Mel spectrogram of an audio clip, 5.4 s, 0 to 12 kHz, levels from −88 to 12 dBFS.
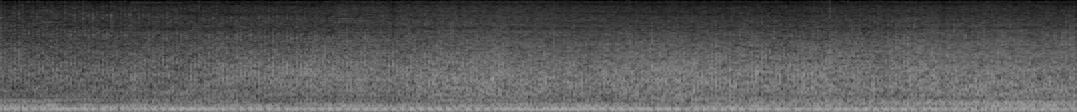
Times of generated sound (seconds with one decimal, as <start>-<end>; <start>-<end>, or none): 2.3-3.7; 4.6-5.4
